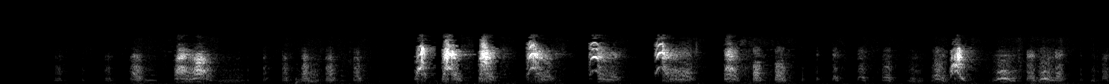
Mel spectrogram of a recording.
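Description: Three-week-old Old English Sheepdog puppies barking while they play, a quick series of short calls about two a second, loudest in the middle.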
